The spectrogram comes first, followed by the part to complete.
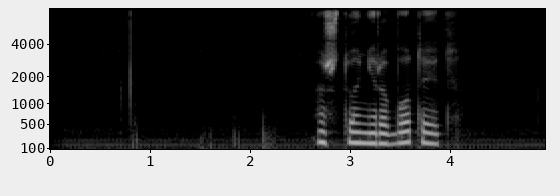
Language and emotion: Russian, sad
